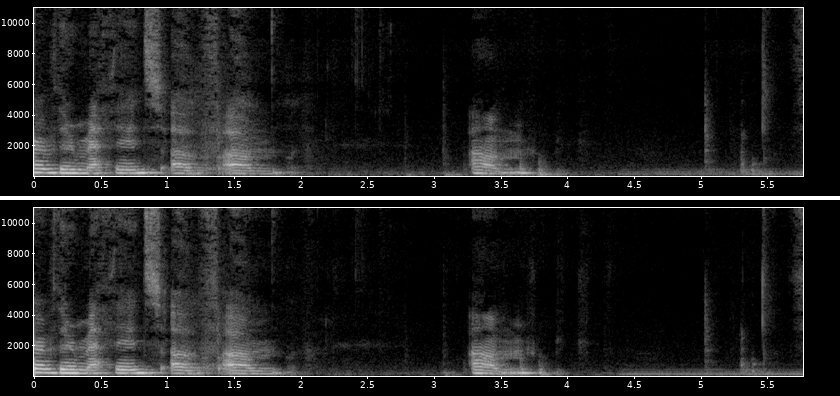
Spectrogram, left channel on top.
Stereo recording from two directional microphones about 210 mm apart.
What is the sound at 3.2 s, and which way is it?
Speech, 45° right (ahead or behind).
